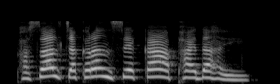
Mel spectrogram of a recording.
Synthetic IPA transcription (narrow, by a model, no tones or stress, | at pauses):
pʰəsəlt͡ʃəkɾənsekapʰajd̪aɦəj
